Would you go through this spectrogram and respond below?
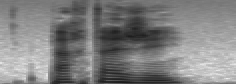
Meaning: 1. to share 2. to divide up 3. to divide 4. to share out
- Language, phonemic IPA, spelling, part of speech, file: French, /paʁ.ta.ʒe/, partager, verb, Fr-partager.ogg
